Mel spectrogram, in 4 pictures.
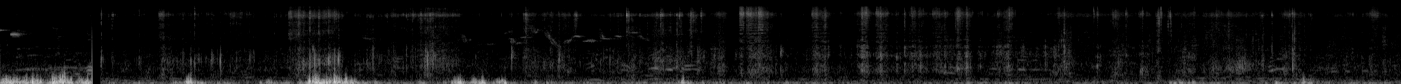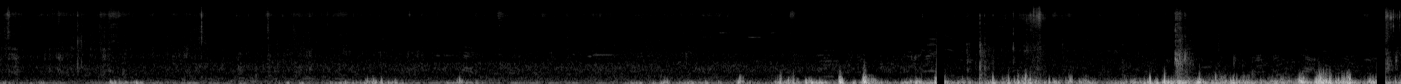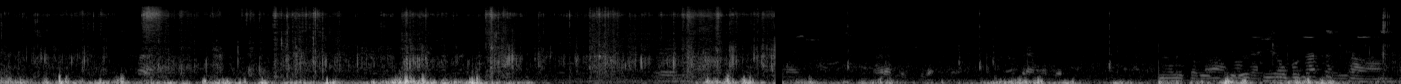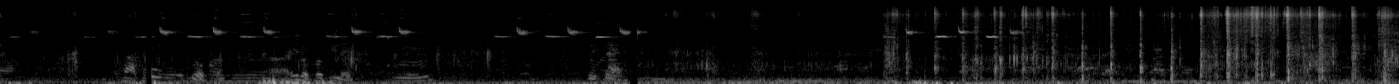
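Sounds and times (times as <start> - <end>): bird chirps: 0.0 - 0.6, 3.6 - 6.7, 40.5 - 48.7, 50.8 - 52.6
footsteps on gravel: 1.0 - 17.6, 27.9 - 35.8, 45.4 - 56.0
people talking: 5.8 - 7.1, 9.3 - 10.8, 39.6 - 42.2, 43.2 - 46.4, 47.9 - 48.4, 52.6 - 54.2.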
